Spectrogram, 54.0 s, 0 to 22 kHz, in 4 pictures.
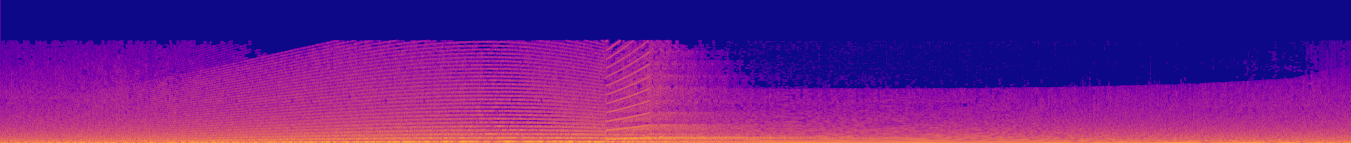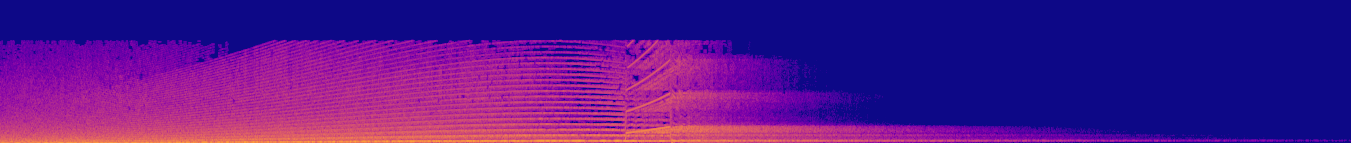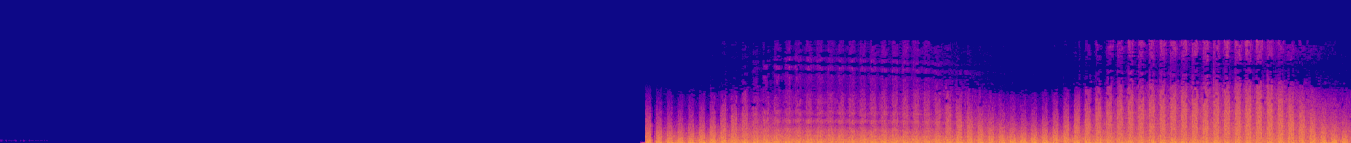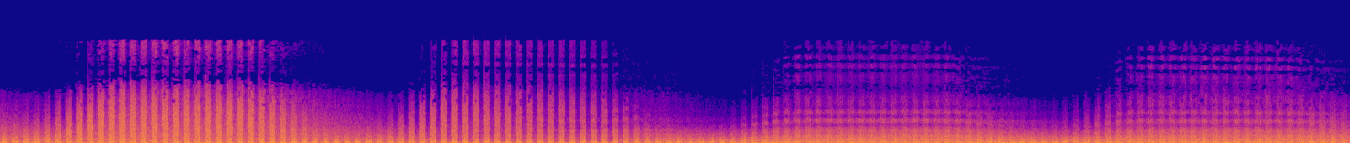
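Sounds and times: synthesized rising buzzy tone: 3.9 - 12.9.

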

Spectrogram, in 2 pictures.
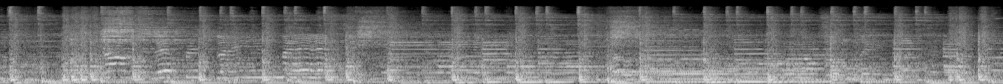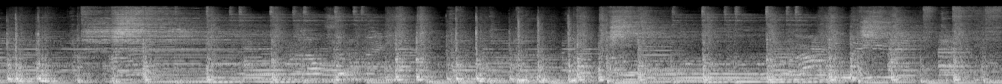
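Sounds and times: country band playing: 0.0 - 20.0.

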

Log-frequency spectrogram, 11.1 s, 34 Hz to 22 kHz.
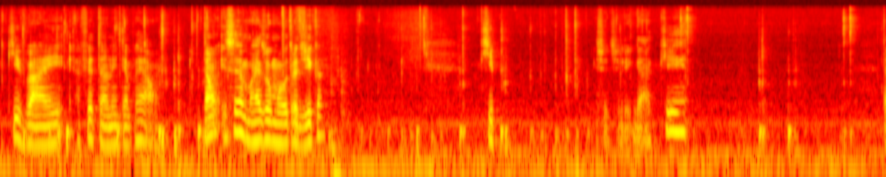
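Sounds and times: computer keyboard keystrokes: 0.2 - 2.8, 5.7 - 7.4, 9.4 - 10.8.

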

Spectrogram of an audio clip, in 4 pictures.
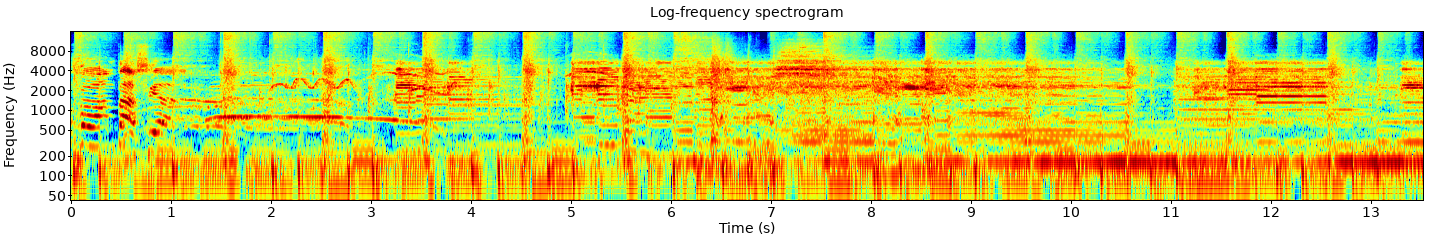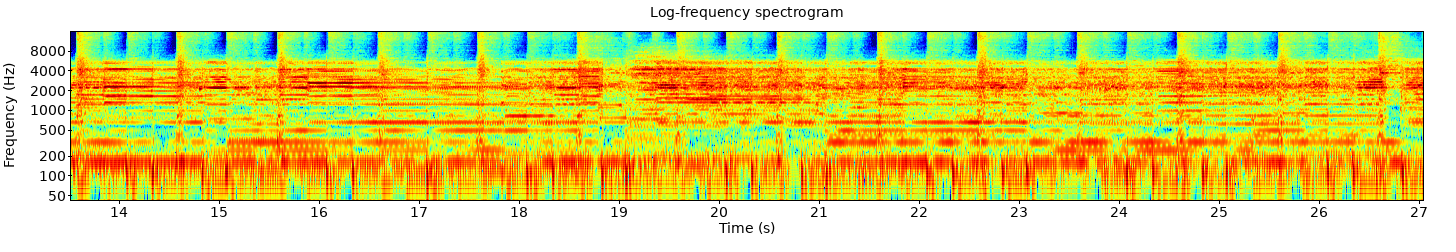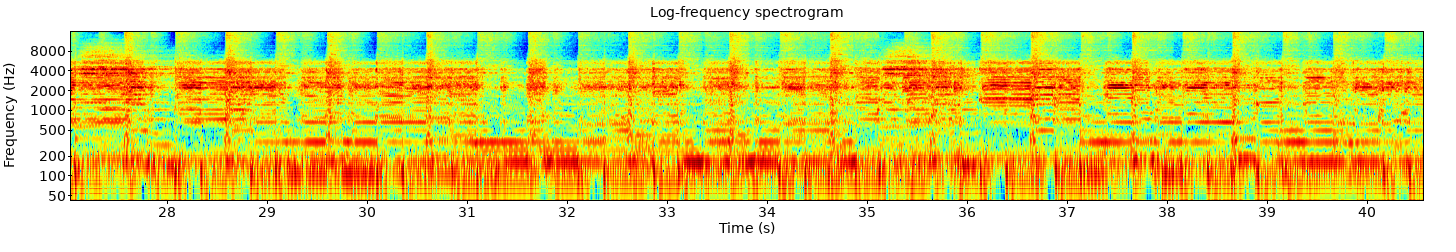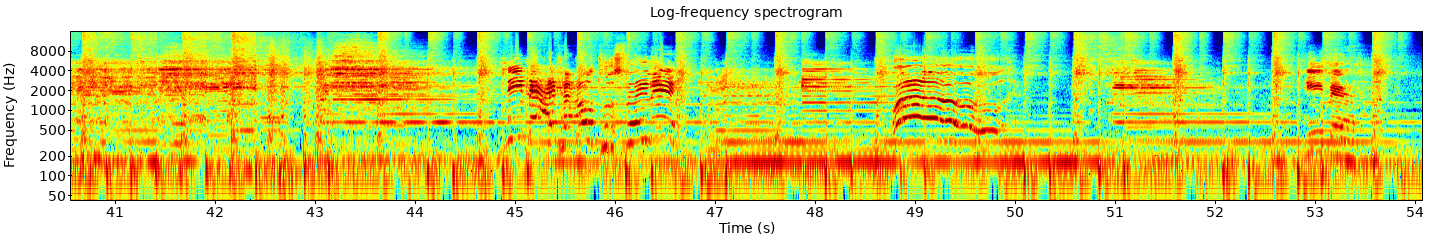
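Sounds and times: electric bass guitar solo: 0.0 - 54.0.

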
